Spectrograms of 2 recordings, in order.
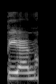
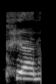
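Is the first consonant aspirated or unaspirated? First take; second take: unaspirated; aspirated. First: The first consonant is unaspirated, without a breath puff. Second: The first consonant is aspirated, with a breath puff. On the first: The speaker calls it wrong. "তিয়ান হবে না" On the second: The speaker calls it right. "এখানে থিয়ান হবে"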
